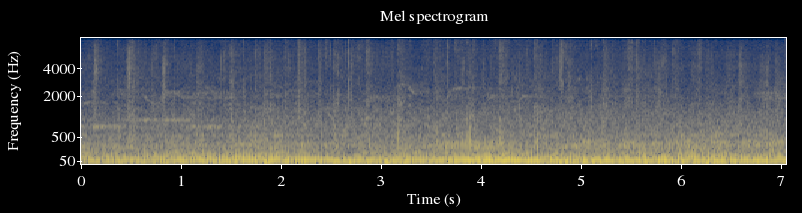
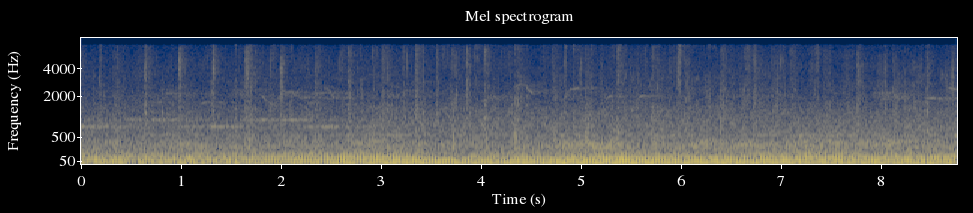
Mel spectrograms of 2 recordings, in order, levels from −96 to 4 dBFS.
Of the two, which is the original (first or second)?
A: second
